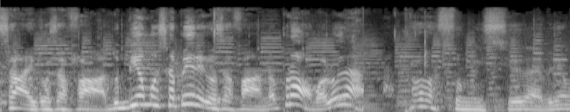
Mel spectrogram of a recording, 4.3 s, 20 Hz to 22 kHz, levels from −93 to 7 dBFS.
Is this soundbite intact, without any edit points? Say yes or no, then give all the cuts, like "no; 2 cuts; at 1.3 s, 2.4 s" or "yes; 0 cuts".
no; 1 cut; at 2.8 s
